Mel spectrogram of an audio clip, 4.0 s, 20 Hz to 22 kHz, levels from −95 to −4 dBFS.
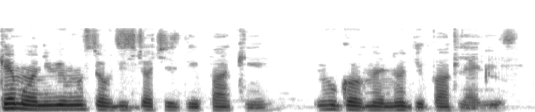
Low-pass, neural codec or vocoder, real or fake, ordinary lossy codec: none; none; real; none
